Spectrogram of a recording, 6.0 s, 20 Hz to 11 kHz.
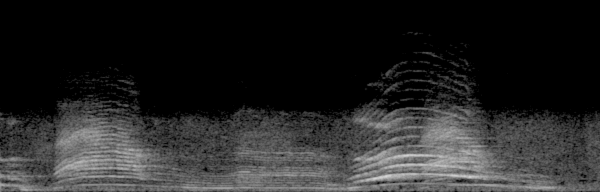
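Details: A talking domestic cat from 2020 draws out two long meows, the first bright and steady, the second louder, rising and then sliding down, with a softer murmur between them.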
